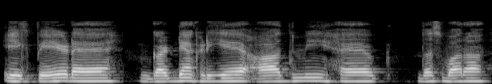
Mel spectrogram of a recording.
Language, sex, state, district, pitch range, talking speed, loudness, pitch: Hindi, male, Rajasthan, Nagaur, 140-150 Hz, 120 wpm, -15 LUFS, 145 Hz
